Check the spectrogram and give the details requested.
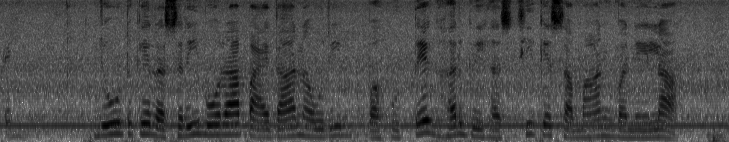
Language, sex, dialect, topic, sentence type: Bhojpuri, female, Western, agriculture, statement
